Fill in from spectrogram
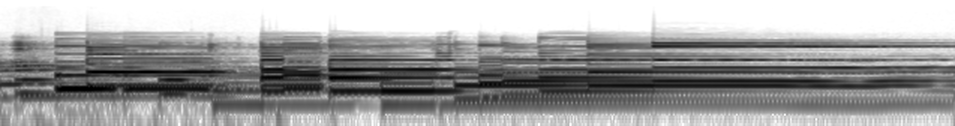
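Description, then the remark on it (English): An electric guitar with its tone knob in the out-of-phase setting plays a run of sustained, overdriven notes with a thin, nasal, out-of-phase tone, its filtered character shifting like a wah sweep. Steady, with no voices. “And this is the position I use it most on, just okay, because this is like a wah pedal, basically, and you can get all the tones you need from it, really.”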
